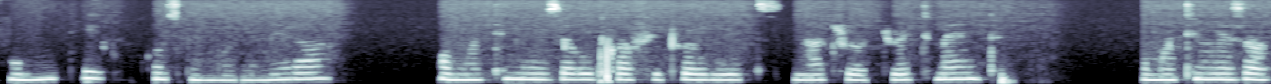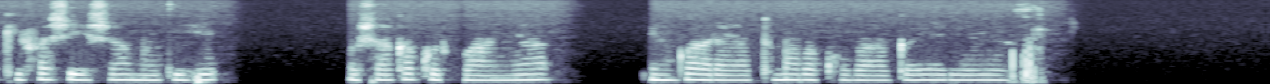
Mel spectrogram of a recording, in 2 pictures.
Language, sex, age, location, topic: Kinyarwanda, female, 18-24, Kigali, health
